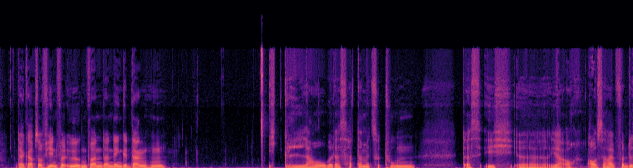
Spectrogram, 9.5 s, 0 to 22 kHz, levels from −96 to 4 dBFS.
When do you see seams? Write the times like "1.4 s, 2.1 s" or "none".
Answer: none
